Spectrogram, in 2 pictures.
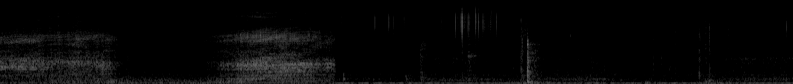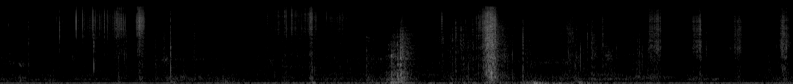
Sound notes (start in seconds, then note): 0.0 paper scratching; 4.8 paper tearing; 12.3 paper tearing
